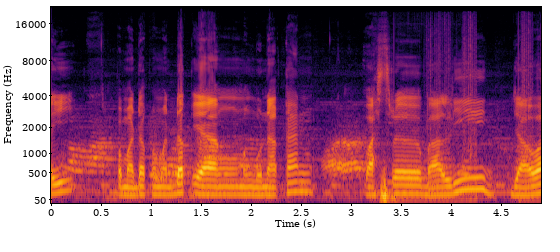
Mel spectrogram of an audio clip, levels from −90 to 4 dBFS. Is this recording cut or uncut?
uncut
